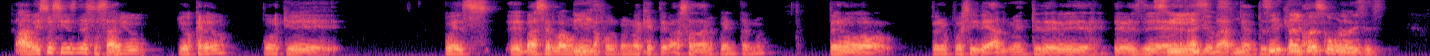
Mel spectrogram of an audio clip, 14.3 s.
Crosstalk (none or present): present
